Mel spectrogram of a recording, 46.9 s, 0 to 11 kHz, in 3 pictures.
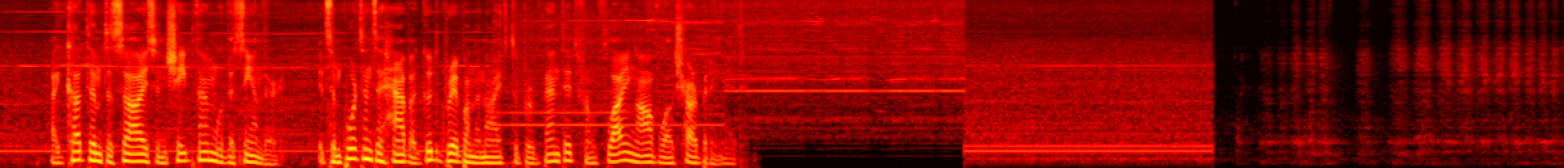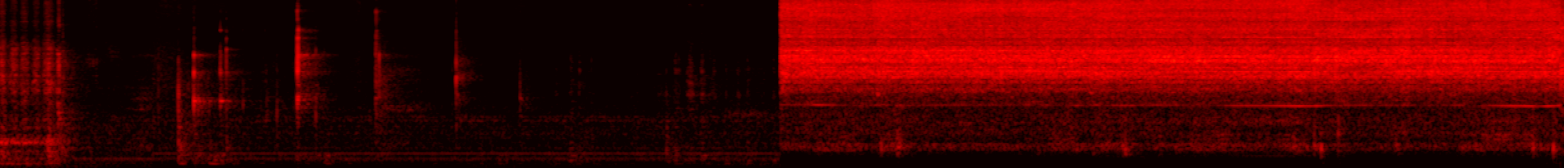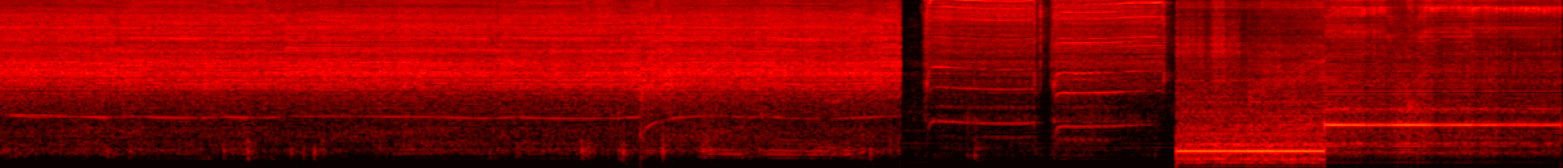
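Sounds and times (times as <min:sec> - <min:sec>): table saw running: 0:00.0 - 0:12.2, 0:43.1 - 0:46.9.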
